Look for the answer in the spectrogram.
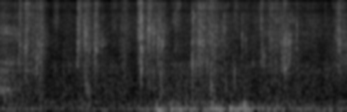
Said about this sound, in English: I think it's trudging through mud It's quite tiring. Um, slippery feet. So yeah, not as pleasant of walks.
